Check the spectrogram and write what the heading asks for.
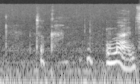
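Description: Quiet whispered speech, then one clearer spoken word near the end.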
